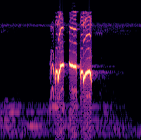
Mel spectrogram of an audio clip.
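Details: Sooty-headed bulbul singing to lure young birds into answering: a single brisk three-note phrase of clear, slurred whistles, the middle note steady and the outer notes dipping, with near silence around it.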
